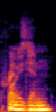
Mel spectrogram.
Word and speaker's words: Prinz Eugen: I pronouncing that right? – Prinz Eugen. – Eugen. – Eugen is fine.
